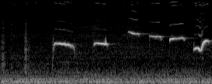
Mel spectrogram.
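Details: Greater green leafbird from Medan, North Sumatra, a prized Indonesian songbird, giving clear whistled notes: a falling slur, a short level whistle, then a run of higher steady whistles ending in a rising note.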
